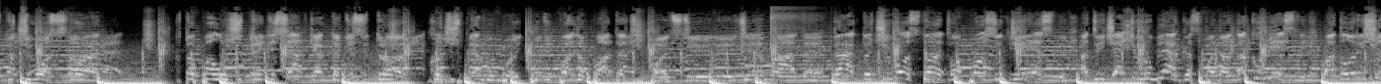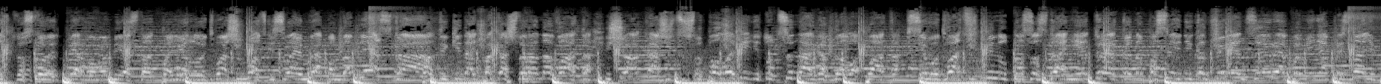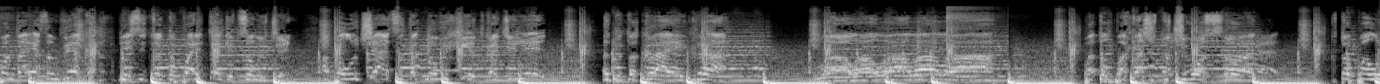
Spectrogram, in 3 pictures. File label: rap session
